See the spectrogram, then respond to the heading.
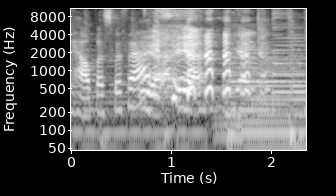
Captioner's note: all laugh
